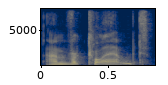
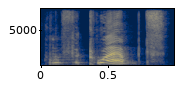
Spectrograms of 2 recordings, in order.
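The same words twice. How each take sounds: First: Said in the usual way. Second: Much higher, put-on hostess voice; Coffee Talk voice. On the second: Coffee Talk sketch voice, see 149.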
